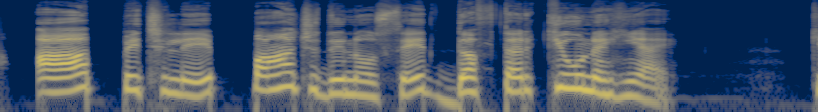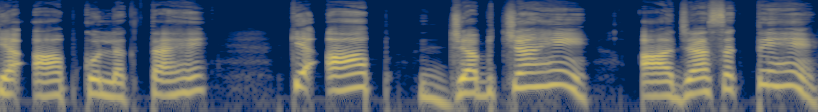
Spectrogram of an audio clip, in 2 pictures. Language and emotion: Urdu, angry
